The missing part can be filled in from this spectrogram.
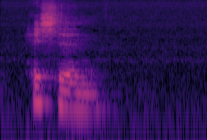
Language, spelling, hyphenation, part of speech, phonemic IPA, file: German, hecheln, he‧cheln, verb, /ˈhɛçəln/, De-hecheln.ogg
- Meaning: 1. to pant or breathe fast and loudly through one’s mouth (much like dogs do when hot or short of breath) 2. to hackle, heckle (to dress [flax or hemp] with a hackle) 3. to heckle; to slag off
